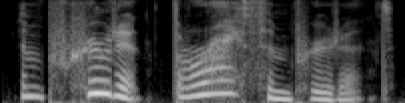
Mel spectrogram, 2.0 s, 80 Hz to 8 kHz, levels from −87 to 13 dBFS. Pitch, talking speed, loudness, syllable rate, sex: 275 Hz, 90 wpm, -17 LUFS, 4.7 syllables/s, female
